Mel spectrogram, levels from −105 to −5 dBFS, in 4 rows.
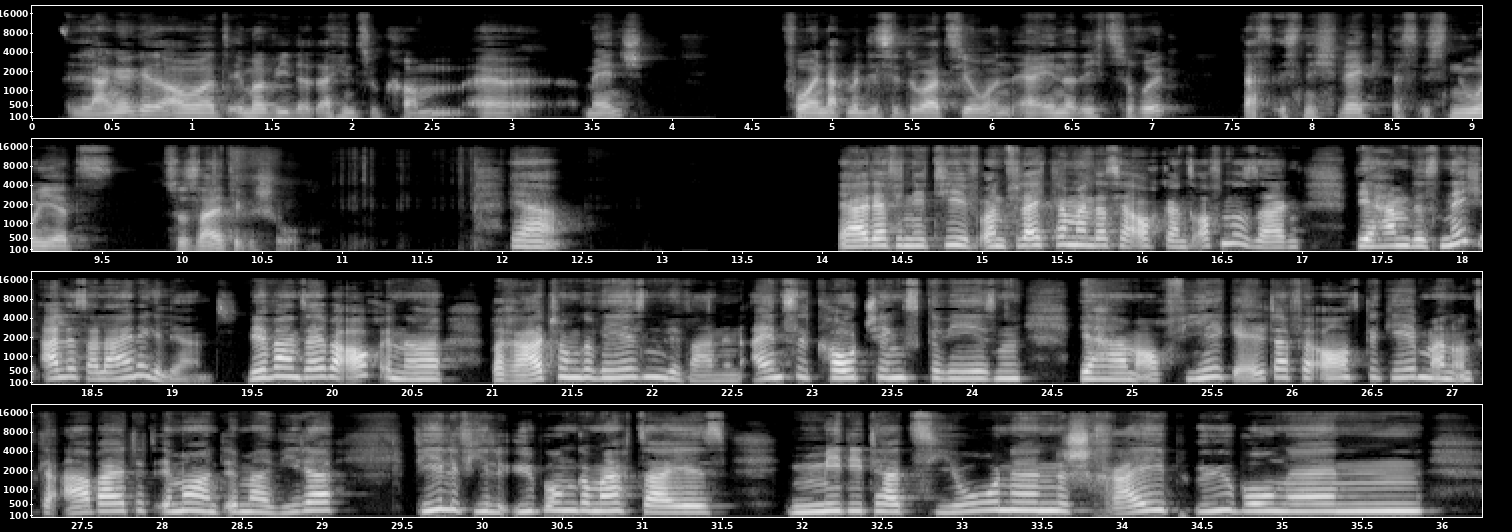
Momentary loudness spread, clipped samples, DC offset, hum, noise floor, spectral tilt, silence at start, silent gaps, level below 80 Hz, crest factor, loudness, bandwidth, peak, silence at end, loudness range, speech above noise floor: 18 LU; under 0.1%; under 0.1%; none; -87 dBFS; -3 dB/octave; 0.25 s; 4.26-4.67 s, 13.00-13.12 s, 13.27-14.07 s; -70 dBFS; 24 dB; -25 LUFS; 16.5 kHz; -2 dBFS; 0.4 s; 12 LU; 61 dB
